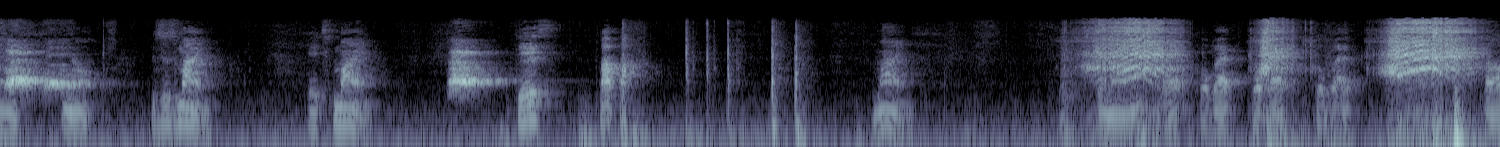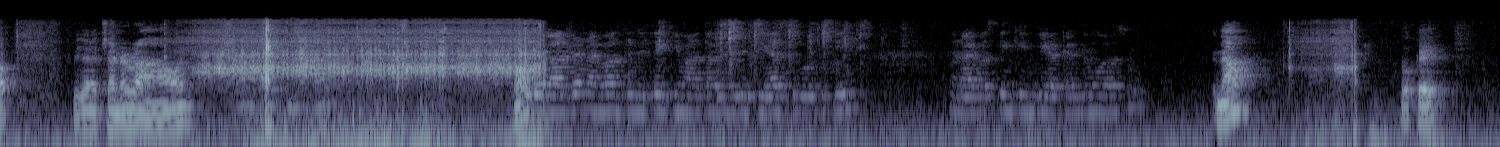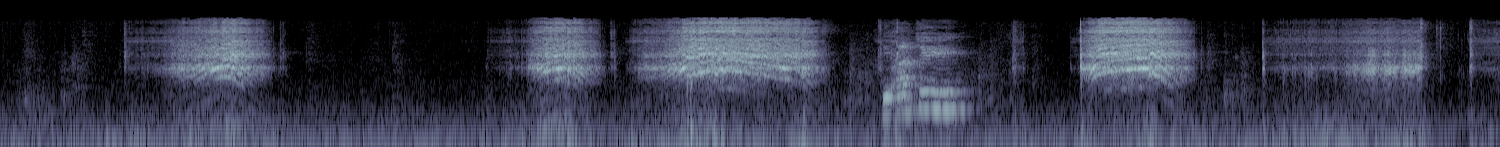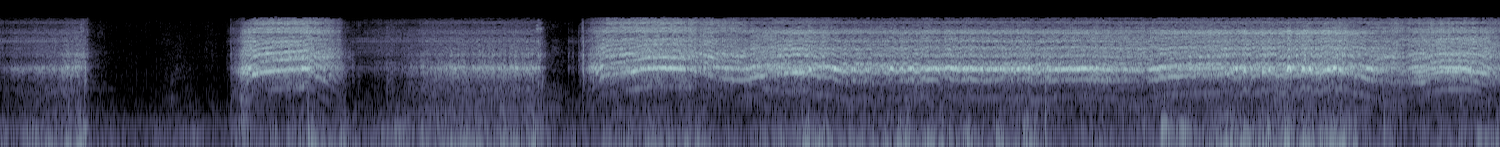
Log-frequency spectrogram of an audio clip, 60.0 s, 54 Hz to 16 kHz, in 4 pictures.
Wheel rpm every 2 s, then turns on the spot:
0, 0, 0, 0, 0, 30, 10, 20, 10, 30, 10, 0, 0, 0, 0, 10, 10, 10, 70, 10, 50, 10, 20, 30, 30, 80, 80, 60, 80, 90.
16-22 44-46 48-50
